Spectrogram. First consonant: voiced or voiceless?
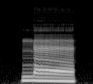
voiced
